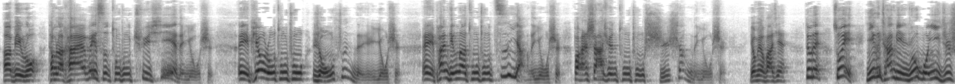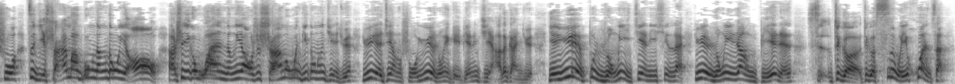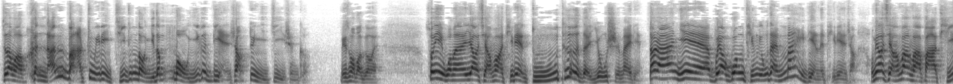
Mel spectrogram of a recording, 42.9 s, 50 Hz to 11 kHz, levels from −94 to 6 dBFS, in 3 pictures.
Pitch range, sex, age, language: 210-280 Hz, male, 30-49, Chinese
